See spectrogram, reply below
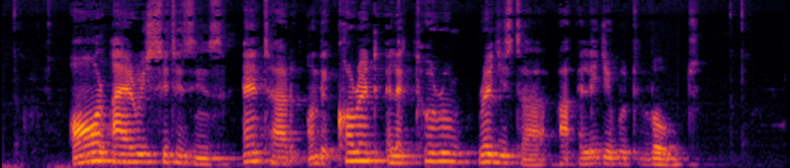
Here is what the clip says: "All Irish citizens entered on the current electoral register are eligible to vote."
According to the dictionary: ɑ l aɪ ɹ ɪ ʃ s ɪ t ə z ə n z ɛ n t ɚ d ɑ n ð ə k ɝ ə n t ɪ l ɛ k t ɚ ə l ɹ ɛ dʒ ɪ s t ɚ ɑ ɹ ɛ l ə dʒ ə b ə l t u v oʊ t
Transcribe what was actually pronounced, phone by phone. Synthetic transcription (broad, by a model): ɑ l aɪ ɹ ɪ ʃ s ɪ t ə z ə n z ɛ n t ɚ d ɑ n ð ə k ɝ ə n t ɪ l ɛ k t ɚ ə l ɹ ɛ dʒ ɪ s t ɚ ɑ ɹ ɛ l ə dʒ ə b ə l t u v oʊ t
